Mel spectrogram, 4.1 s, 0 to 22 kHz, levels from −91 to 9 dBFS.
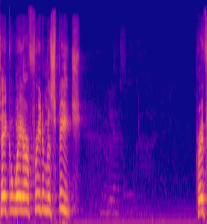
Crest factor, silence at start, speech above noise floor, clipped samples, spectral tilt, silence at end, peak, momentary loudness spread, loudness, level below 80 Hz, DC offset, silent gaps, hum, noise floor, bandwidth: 18 dB; 0 s; 42 dB; under 0.1%; -2.5 dB/octave; 0 s; 0 dBFS; 16 LU; -15 LUFS; -52 dBFS; under 0.1%; none; 60 Hz at -55 dBFS; -56 dBFS; 18 kHz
